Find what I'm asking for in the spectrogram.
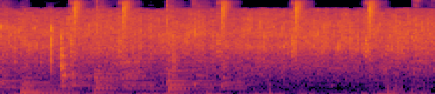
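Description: Seasoning sautéing in a pan for Jamaican-style tinned mackerel, a continuous close sizzle broken by rhythmic scraping and stirring strokes at regular intervals.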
